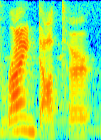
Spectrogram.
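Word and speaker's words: Rhinedottir: like this entire world and how apparently it's pronounced ryan daughter i said rin for some reason which wouldn't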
